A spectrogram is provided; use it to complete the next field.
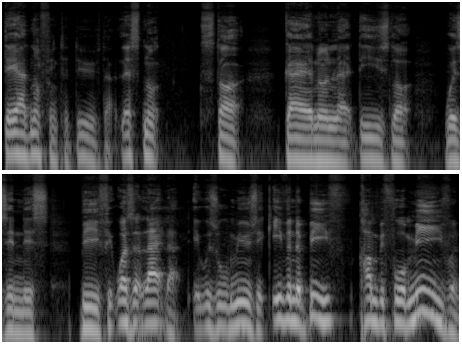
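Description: In a London accent, a man speaks at medium pitch in a dark, mellow tone, at a moderate pace with ordinary pitch variation, on a very clean recording with a silent background. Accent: London multicultural youth English. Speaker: podcast host. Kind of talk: casual chat.

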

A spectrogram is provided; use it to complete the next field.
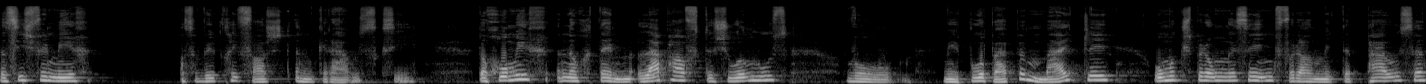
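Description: With a Zug accent, a woman speaks in a very deep, low pitch and a dark, mellow tone, her intonation lively. She goes at a very slow pace with long, frequent pauses on a very clean recording with a silent background. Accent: Swiss German (Zug dialect). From Switzerland, Zug. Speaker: retired children's nurse, oral history interviewee. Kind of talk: oral history storytelling.

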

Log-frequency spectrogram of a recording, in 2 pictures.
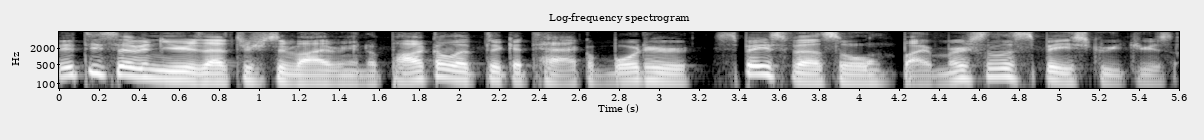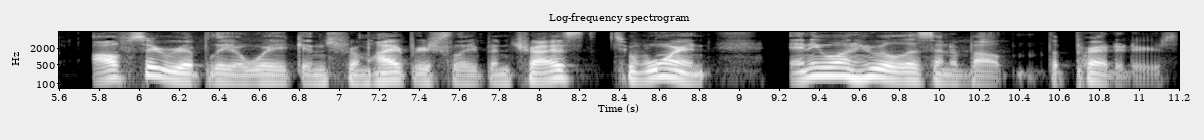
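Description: Here a man speaks at a fairly quick pace with a medium pitch, lively intonation and a dark, mellow tone. The sound is dry and close with no echo, on a very clean recording with a silent background. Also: hardly any pauses. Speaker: podcast host. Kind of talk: casual banter, movie discussion. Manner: joking, profane, casual.

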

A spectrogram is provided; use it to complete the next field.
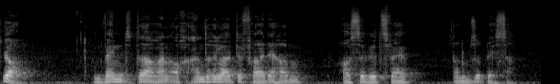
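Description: Using long, frequent pauses, a man speaks with vocal fry at a very deep, low pitch and ordinary pitch variation. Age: 40s. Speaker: podcast co-host. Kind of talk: casual chat.

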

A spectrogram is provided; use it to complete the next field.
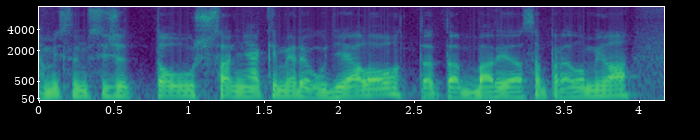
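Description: A man's fairly low, dark and mellow voice, very fast, with fairly even intonation. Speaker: former politician. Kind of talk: interview.

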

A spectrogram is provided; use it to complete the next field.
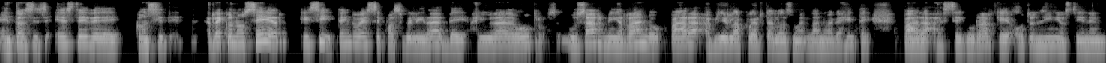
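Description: A woman with an English accent speaks very slowly, her fairly low pitch rising and falling in an ordinary way. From United States. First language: English (speaking Spanish). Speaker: group facilitation teacher. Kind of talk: interview. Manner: halting.

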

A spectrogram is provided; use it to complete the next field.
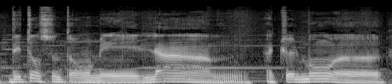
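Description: A man speaks with a Spanish accent at a fairly low pitch. There is noticeable background noise behind him. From Peru. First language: Spanish (speaking French). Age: 60s. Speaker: retired musician and accountant. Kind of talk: casual interview. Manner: halting.

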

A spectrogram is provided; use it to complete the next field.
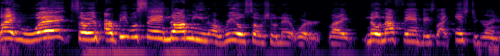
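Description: The voice has an animated tone and moves at a fairly quick pace with hardly any pauses. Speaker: interview show host. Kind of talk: live interview. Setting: studio.

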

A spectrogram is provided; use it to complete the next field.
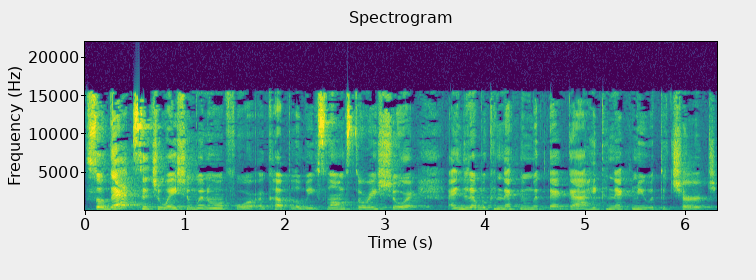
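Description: A woman with an American accent talks very fast, her pitch varying in an ordinary way, amid noticeable background noise and audible room echo. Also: medium pitch for a woman. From US East Coast. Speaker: co-host. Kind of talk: casual chat.

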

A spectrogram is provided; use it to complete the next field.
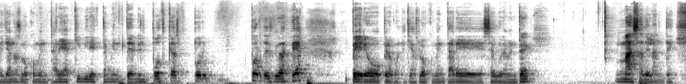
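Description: A man of medium pitch talks at a moderate pace. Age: 30s. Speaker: youtuber podcast host. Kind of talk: solo podcast monologue.

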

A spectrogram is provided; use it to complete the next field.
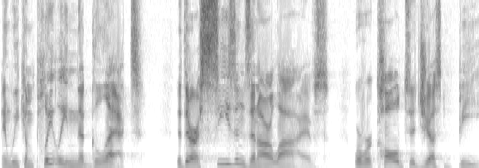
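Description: A man with a fairly high voice speaks at a moderate pace, animated and with lively intonation. The background is quiet. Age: 30s. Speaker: pastor. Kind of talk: sermon.

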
